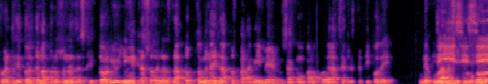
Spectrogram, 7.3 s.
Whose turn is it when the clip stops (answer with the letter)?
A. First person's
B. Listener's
B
